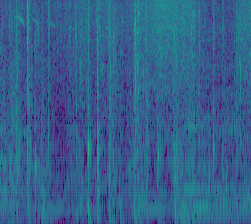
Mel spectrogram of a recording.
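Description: Horse hooves clop in a quick galloping rhythm in the Medieval Dynasty video game, a close but quiet run of beats over a faint background.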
